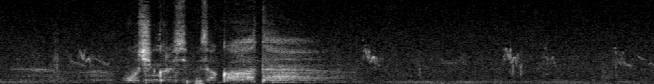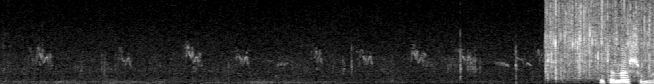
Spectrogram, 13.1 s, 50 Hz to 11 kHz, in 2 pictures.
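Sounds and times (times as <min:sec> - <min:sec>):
faint bird chirps: 0:00.2 - 0:02.7.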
